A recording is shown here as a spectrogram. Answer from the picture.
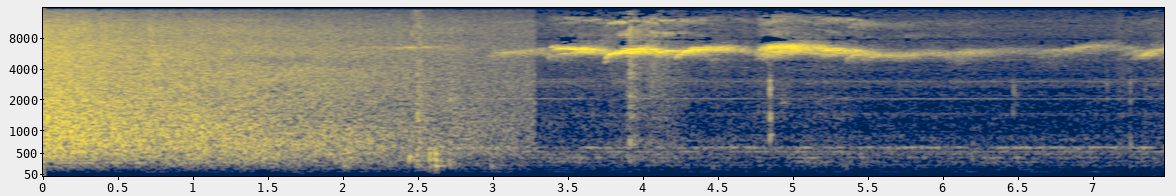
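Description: A soft rushing noise fades away over the first three seconds; then a small bird sings a series of high, thin, arching notes, repeated without pause, until the end.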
